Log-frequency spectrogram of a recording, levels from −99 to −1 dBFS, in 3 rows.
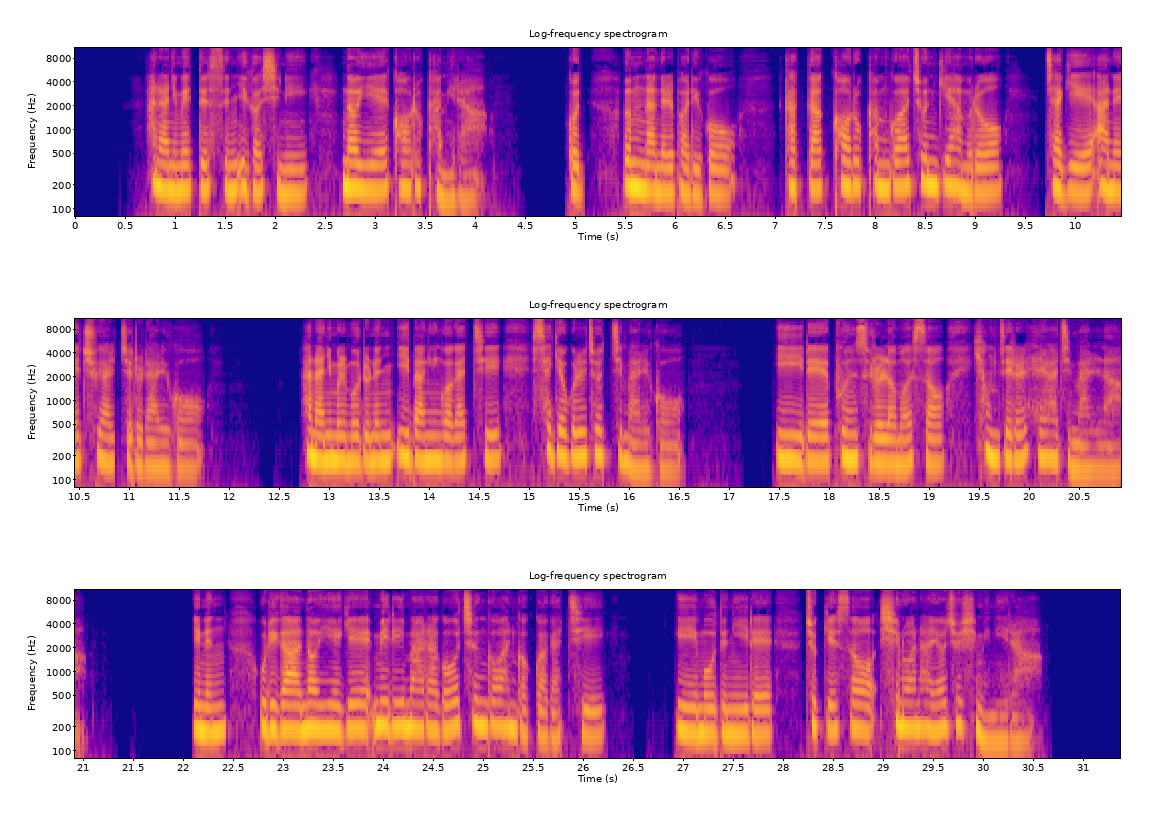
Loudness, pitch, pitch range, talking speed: -22 LUFS, 180 Hz, 165-195 Hz, 235 characters per minute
